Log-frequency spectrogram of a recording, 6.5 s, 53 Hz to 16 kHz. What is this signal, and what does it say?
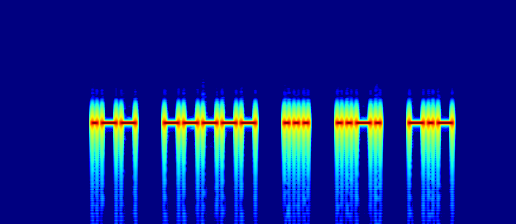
Morse code, heard as a keyed tone, about 20 wpm, spaced as for 15 wpm, 700 Hz. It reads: W0SFK
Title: USA Call Signs - 5 Characters - 2x Character Spacing - 20wpm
